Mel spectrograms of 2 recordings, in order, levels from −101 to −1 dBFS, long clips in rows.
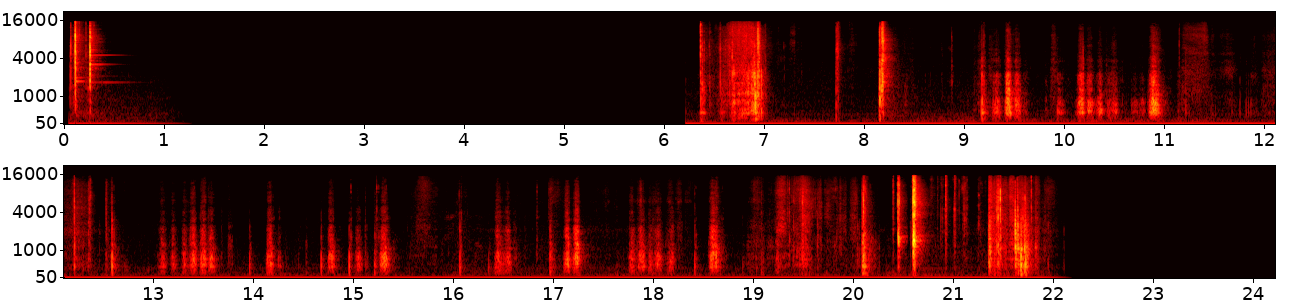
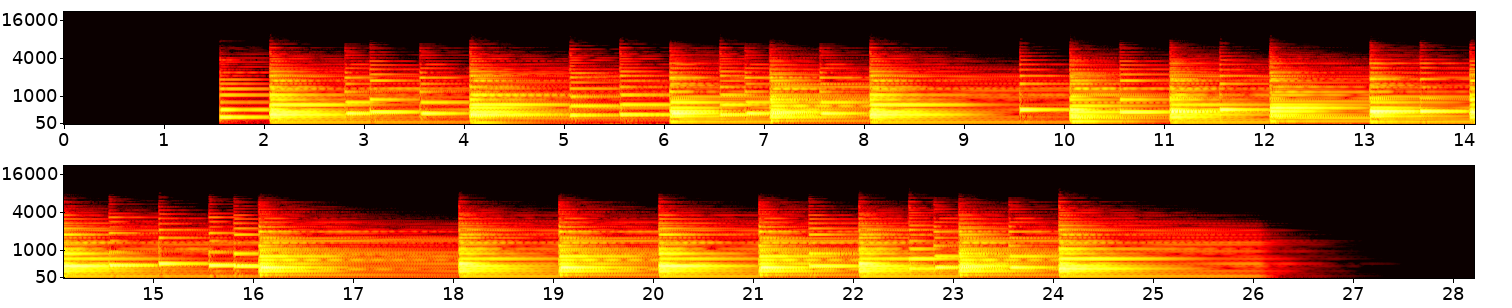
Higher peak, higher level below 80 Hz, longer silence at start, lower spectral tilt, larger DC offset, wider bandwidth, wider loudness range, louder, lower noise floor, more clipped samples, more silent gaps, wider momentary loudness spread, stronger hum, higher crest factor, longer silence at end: about the same, -4 dBFS vs -2 dBFS; second, -88 dBFS vs -46 dBFS; second, 0.1 s vs 1.55 s; second, 1.5 dB/octave vs -8.5 dB/octave; neither; first, 15.5 kHz vs 6.2 kHz; first, 25 LU vs 4 LU; second, -35 LUFS vs -19 LUFS; second, -81 dBFS vs under -90 dBFS; neither; first, 1.26-6.21 s vs none; first, 27 LU vs 13 LU; neither; first, 42 dB vs 18 dB; first, 2.45 s vs 2.15 s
